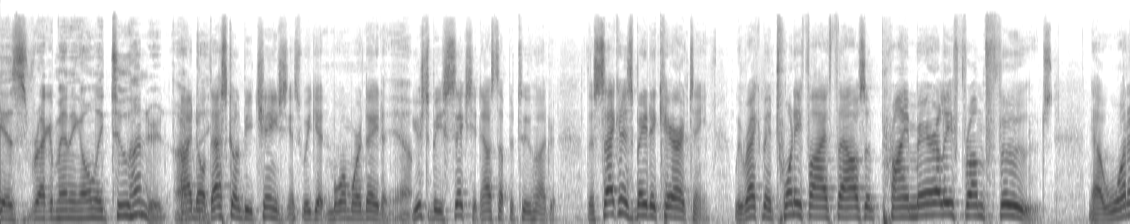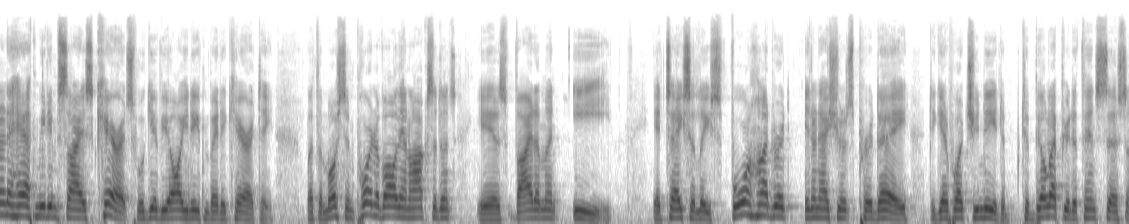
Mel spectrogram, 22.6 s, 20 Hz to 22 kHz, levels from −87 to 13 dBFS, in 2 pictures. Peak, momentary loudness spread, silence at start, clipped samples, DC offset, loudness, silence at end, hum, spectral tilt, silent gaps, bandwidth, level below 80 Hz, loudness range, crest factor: -8 dBFS; 8 LU; 0 s; under 0.1%; under 0.1%; -21 LUFS; 0 s; none; -5.5 dB/octave; none; 16.5 kHz; -44 dBFS; 3 LU; 14 dB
